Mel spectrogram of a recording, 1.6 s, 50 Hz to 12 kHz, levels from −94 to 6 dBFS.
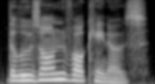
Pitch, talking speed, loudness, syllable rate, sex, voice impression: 195 Hz, 115 wpm, -15 LUFS, 4.6 syllables/s, female, very feminine, young, very thin, tensed, powerful, slightly bright, very hard, very clear, fluent, cute, intellectual, very refreshing, sincere, calm, very friendly, very reassuring, very unique, slightly elegant, wild, lively, strict, slightly intense, slightly sharp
